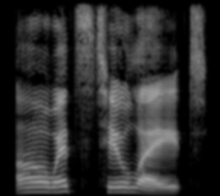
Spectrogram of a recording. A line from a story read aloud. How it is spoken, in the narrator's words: Jiang Cheng grumbled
